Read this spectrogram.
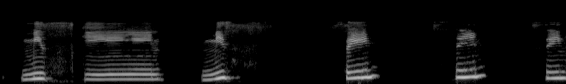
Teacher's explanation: دوسرا جو ہے یہ سیٹی والا حرف ہے، اچھے سے سیٹی کی آواز آنی ہے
